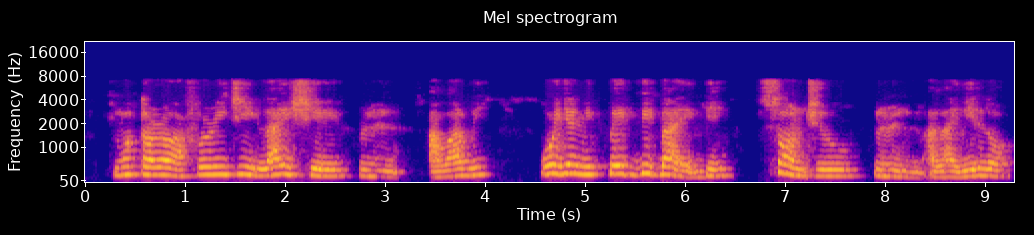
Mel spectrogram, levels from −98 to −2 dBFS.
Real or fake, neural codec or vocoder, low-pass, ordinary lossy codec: fake; codec, 16 kHz, 4.8 kbps, FACodec; 7.2 kHz; AAC, 48 kbps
